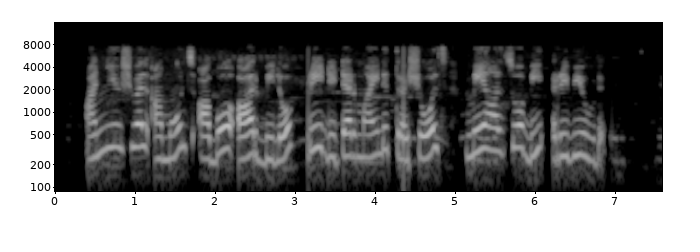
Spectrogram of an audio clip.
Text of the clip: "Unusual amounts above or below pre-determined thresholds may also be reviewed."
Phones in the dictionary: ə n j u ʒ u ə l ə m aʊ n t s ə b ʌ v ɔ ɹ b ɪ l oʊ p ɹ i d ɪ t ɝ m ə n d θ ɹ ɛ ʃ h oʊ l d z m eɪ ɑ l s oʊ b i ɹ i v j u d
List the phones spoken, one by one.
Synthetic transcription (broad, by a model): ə n j u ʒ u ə l ə m aʊ n t s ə b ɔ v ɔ ɹ b ɪ l oʊ p ɹ i d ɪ t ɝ m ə n d t ɹ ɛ ʃ oʊ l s m eɪ ɑ l s oʊ b i ɹ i v j u d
